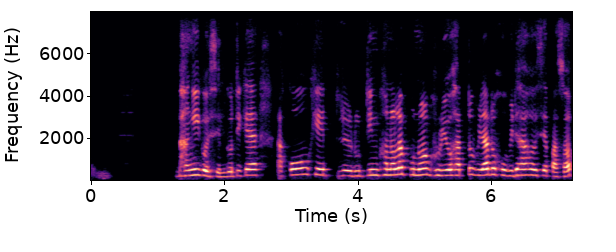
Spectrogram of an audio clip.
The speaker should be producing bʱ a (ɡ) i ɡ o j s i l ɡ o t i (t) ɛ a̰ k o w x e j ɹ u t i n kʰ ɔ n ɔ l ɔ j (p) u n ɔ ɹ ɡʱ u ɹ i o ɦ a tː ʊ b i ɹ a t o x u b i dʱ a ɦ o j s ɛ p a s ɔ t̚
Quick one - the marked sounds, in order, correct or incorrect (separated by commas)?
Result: incorrect, incorrect, correct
